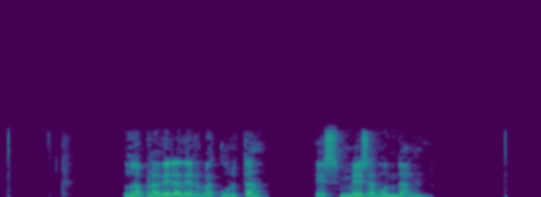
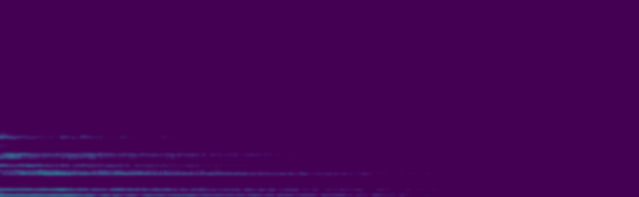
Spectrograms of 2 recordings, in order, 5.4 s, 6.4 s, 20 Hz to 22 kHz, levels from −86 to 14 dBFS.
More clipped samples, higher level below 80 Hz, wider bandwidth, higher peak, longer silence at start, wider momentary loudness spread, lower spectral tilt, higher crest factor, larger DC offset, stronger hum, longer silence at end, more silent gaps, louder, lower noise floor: neither; first, -64 dBFS vs under -90 dBFS; first, 8.2 kHz vs 7.2 kHz; first, -4 dBFS vs -30 dBFS; first, 1.25 s vs 0 s; second, 16 LU vs 24 LU; first, -4 dB/octave vs 2.5 dB/octave; about the same, 22 dB vs 20 dB; neither; neither; second, 1.15 s vs 3.3 s; first, 2.69-3.15 s vs none; first, -23 LUFS vs -43 LUFS; about the same, under -90 dBFS vs under -90 dBFS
